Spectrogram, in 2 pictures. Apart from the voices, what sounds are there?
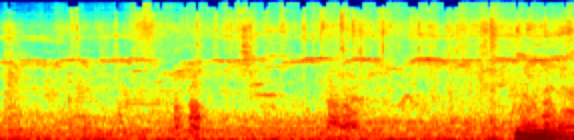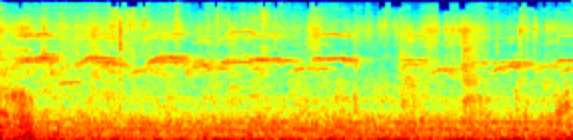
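turkeys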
